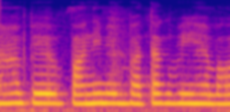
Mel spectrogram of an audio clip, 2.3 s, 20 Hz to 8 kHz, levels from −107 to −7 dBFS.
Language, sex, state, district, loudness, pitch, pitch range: Hindi, female, Uttar Pradesh, Jalaun, -21 LUFS, 255 Hz, 250-255 Hz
